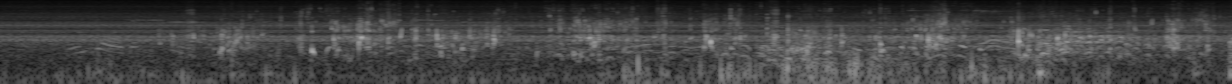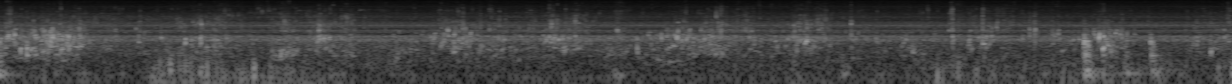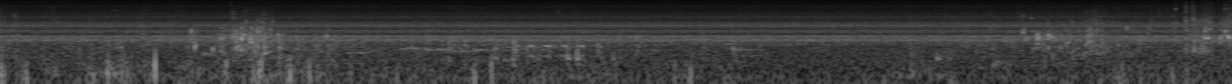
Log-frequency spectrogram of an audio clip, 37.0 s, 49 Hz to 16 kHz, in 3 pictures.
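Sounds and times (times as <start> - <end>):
paddle splashing in water: 1.6 - 25.0, 26.4 - 28.0, 34.8 - 36.9.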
